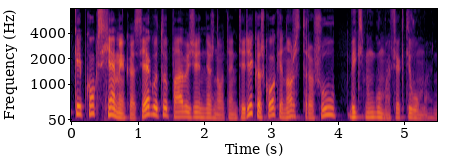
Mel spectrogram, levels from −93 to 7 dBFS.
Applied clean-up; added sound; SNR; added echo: none; none; none; none.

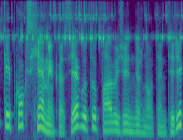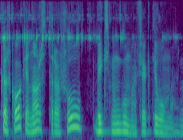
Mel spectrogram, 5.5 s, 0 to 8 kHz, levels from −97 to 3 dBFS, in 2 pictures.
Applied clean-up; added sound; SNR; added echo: neural mask model RNNoise.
